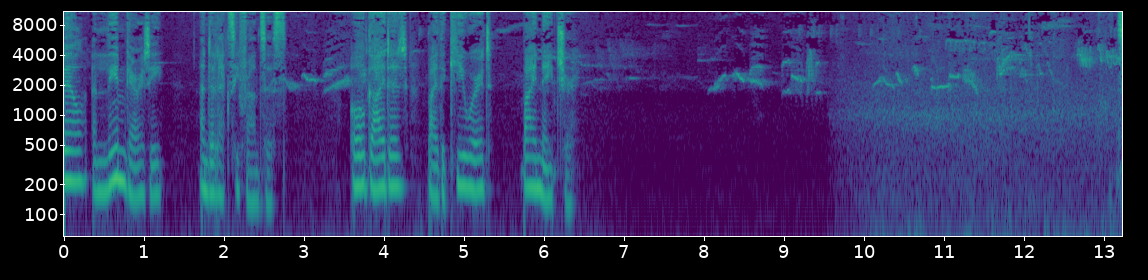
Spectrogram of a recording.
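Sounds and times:
speech: 0.0s - 2.9s, 3.6s - 6.5s
steady outdoor hiss: 0.0s - 13.2s
birds chirping and whistling in a dawn chorus during a cold snap: 2.8s - 4.5s, 6.3s - 13.2s.

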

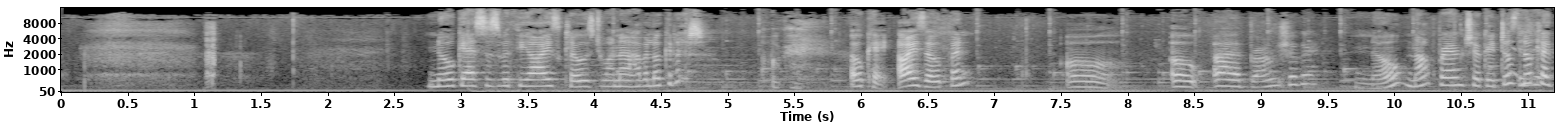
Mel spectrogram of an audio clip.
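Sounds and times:
steady low electrical hum: 0.0s - 11.1s
person sniffing a yellowy-brown powder: 0.2s - 1.3s
speech: 2.8s - 11.1s.

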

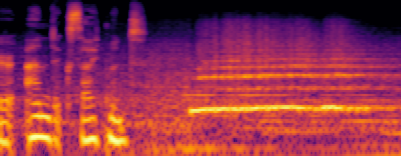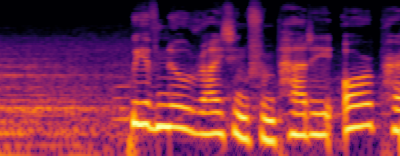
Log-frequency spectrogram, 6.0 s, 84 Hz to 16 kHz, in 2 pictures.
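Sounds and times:
speech: 0.0s - 1.8s, 4.0s - 5.9s
train whistle: 1.4s - 3.6s.

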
